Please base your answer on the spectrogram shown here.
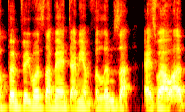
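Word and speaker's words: Willemse: was the man damian valenza as well the w is pronounced uh like the english v uh philip uh finn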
